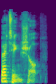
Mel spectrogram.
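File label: "betting shop", British English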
